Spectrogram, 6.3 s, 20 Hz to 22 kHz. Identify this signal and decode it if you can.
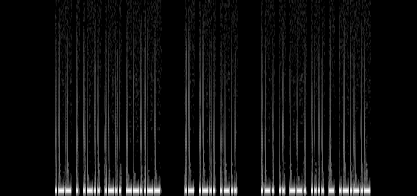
Morse code, heard as a keyed tone, about 46 wpm, 700 Hz. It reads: WELL, ALL RIGHT.
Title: 2x Word-Spacing - Sentences from Top 200 Words - 45wpm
